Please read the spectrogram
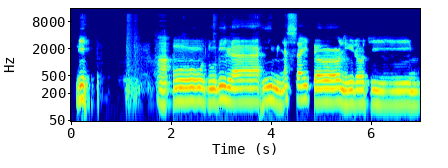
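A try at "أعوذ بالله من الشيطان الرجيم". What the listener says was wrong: Nirrojim. Pak, tasdidnya Bapak katakan, Pak.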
